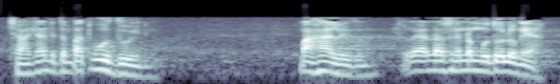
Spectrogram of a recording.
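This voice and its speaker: East Javanese preacher in an echoey mosque. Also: male voice, medium pitch, brisk. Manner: lively, jokey, plays with the audience. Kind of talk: sermon with storytelling. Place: mosque hall. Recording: echoey mosque hall, dull sound.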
